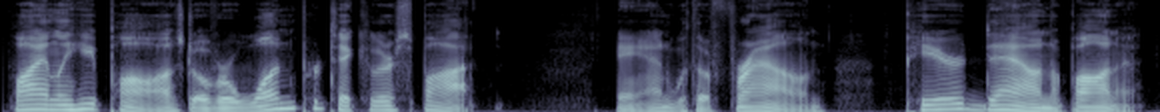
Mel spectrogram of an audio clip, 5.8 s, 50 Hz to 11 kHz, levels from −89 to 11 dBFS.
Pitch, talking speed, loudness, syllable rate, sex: 110 Hz, 155 wpm, -20 LUFS, 5.4 syllables/s, male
